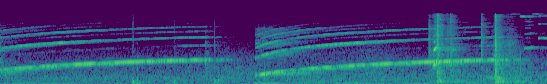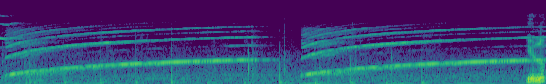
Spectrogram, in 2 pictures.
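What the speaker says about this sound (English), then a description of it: "please turn off that alarm since that's your job" An alarm in the video game Life is Strange wails in repeated rising siren sweeps, about four cycles, loud and continuous, with a couple of sharp clicks between sweeps and no clear speech.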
